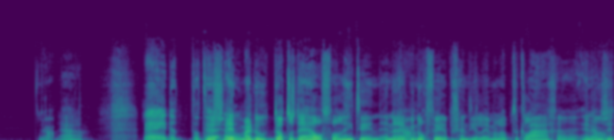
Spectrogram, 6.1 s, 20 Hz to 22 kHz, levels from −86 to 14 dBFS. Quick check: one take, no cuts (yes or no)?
no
